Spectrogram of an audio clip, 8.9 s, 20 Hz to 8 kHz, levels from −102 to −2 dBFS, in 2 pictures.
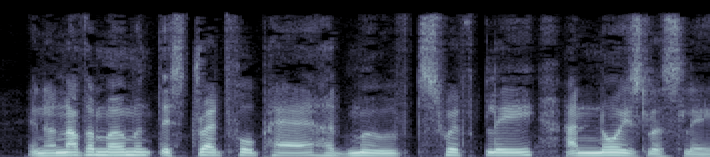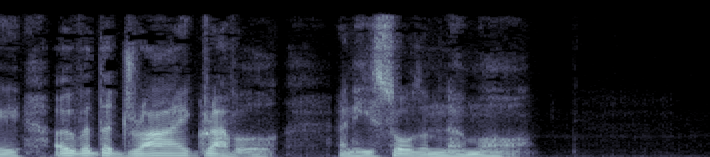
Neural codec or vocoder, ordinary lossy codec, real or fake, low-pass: none; MP3, 48 kbps; real; 7.2 kHz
